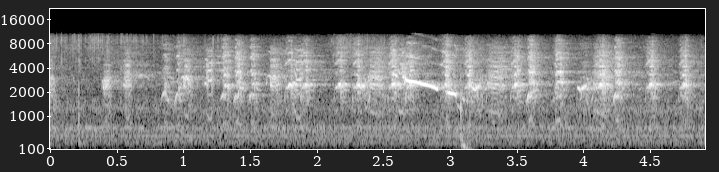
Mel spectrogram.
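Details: Young red-billed hornbills, described as very cross, give a busy run of sharp clucking notes several times a second at Djuma Game Reserve, South Africa, on a March 2016 morning after rain; possibly gathered at a termite emergence; thin falling whistle, low hum.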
